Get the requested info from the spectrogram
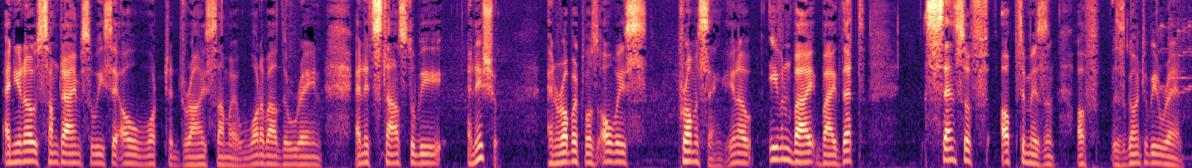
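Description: Slow-spoken man, low voice. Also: warm tone, no room sound. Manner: slow, emphatic, searching for words. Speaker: radio host. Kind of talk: interview answers.

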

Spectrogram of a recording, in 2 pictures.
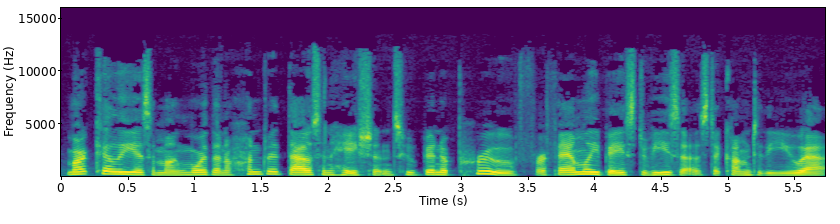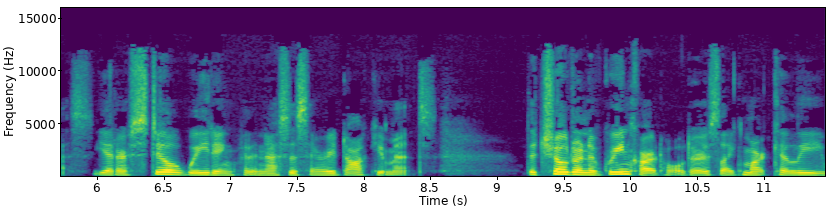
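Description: A woman reporter narrating a radio news story in a calm, steady storytelling manner. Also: fairly low pitch, no echo, studio quality.

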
